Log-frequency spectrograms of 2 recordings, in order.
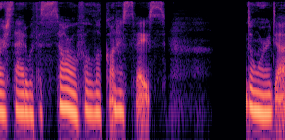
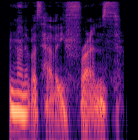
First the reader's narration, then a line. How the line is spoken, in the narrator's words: Jay scoffed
